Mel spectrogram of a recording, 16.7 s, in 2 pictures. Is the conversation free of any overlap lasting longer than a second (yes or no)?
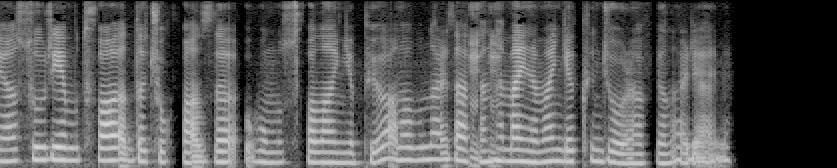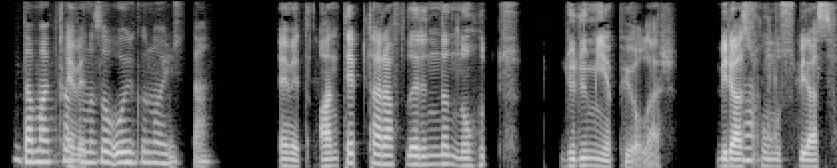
yes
